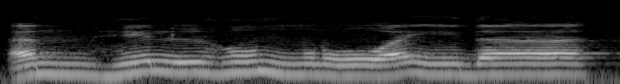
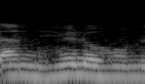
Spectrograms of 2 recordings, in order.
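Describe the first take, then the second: First: Slow chant, أمهلهم as amhil-hum; vowelless laam. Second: Quick أمهلهم as amhilu-hum; wrongly vowelled laam. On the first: Teacher giving the correction, chanted أمهلهم with still laam. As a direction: hold a closed l before h in أمهلهم. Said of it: "اللام هني عليها سكون". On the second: Teacher showing the mistake, أمهلهم with a vowelled laam. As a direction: add a vowel after l in أمهلهم. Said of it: "لا تقول أمهلهم". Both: Shown as a demonstration.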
